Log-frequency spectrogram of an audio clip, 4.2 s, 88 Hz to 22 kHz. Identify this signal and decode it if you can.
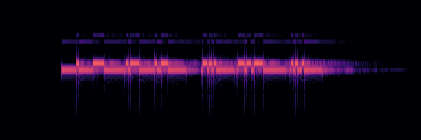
TTY/TDD text telephone tones (45.45 baud Baudot), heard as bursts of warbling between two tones, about 400 Hz shift, 1600 Hz centre, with room echo. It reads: TEAR OF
